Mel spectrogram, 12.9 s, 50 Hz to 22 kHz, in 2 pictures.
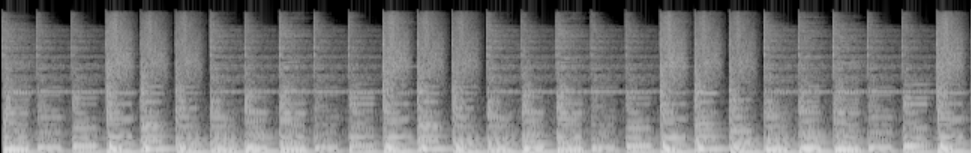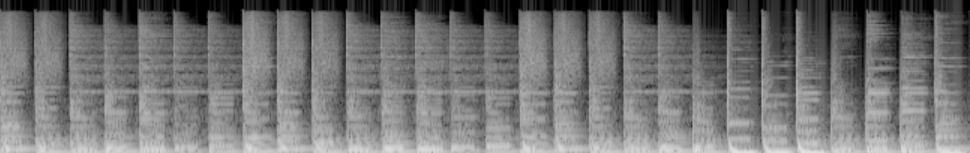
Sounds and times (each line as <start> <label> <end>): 0.0 electronic music 12.9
